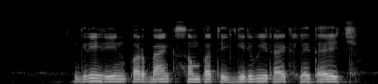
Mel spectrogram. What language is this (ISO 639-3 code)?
mai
